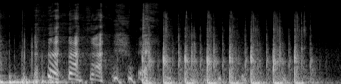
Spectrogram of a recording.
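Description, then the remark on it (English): A rapid series of about a dozen firm, fairly loud knocks on a door, following a brief stretch of muffled voice-like sound at the start. “So now I've knocked.”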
